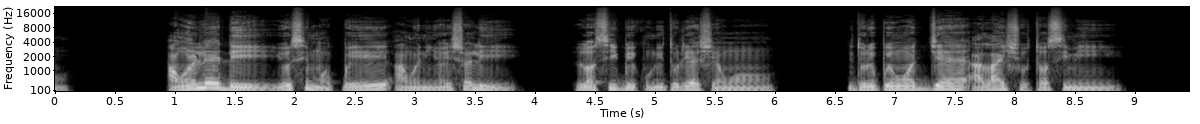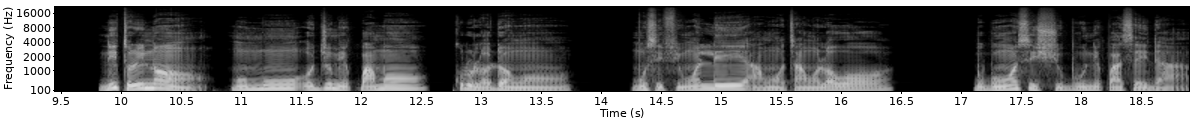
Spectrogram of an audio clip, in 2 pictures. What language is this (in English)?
Yoruba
